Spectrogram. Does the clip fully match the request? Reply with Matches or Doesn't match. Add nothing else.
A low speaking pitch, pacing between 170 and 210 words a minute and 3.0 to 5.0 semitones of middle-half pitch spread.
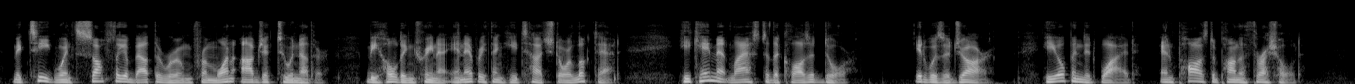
Matches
